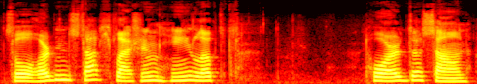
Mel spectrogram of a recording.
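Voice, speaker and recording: A man reading a children's story aloud as expressive audiobook narration. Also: fairly high pitch, very slow, clean tone. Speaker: storybook reader.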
